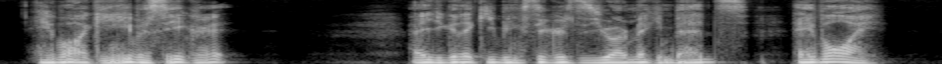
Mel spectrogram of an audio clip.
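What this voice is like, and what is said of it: Creepy old man character voice. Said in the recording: “that's how he sounds. He's high on drugs at this part ... Old man voice, I always read as like a creepy boy. Creepy guy.”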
